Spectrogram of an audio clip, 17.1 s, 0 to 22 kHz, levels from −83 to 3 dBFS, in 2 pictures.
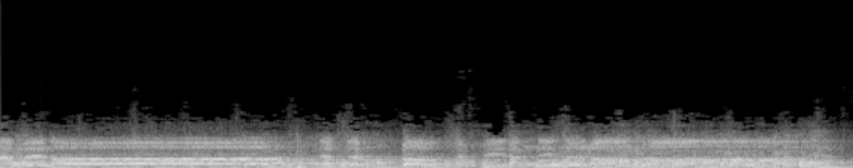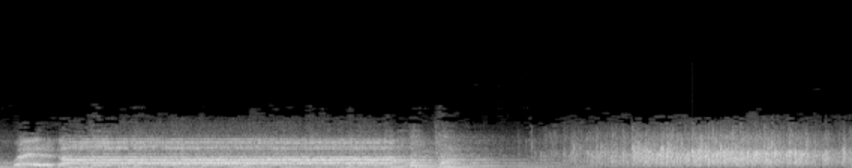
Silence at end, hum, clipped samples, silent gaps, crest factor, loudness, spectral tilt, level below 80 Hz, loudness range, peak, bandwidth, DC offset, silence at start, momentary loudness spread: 0 s; none; under 0.1%; none; 12 dB; -12 LUFS; -6 dB/octave; -26 dBFS; 4 LU; 0 dBFS; 7.4 kHz; under 0.1%; 0 s; 7 LU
